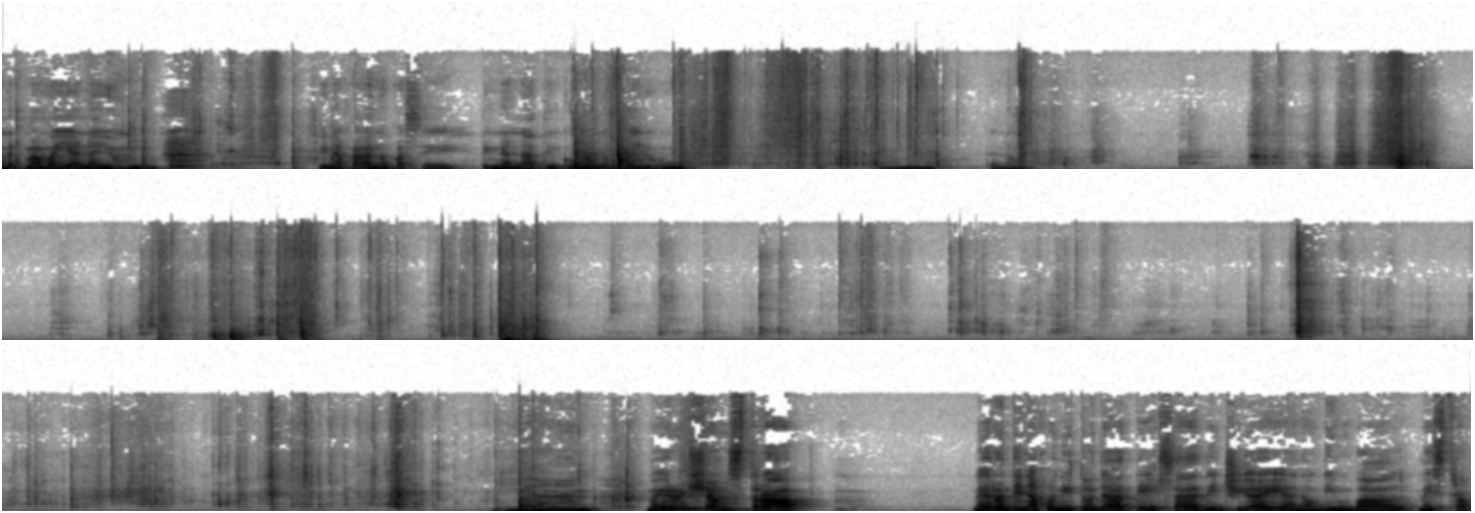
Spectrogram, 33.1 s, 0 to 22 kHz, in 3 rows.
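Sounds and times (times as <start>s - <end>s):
packaging rustling: 0.9s - 2.4s, 5.0s - 10.8s, 11.5s - 25.6s.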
